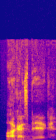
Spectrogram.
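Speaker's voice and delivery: low, hushed awe at the giant; a low impressed mumble; awed murmur. Retold or imitated. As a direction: mutter it like a wide-eyed onlooker. Israel's men awed by the giant.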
